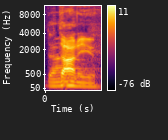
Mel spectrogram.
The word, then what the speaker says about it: Donaghy: Tim Donahue. I just saw a thing. I thought it was Donaghy. It is Donaghy. It's D-O-N-A-G-H-Y. Donahue, spelled the same.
